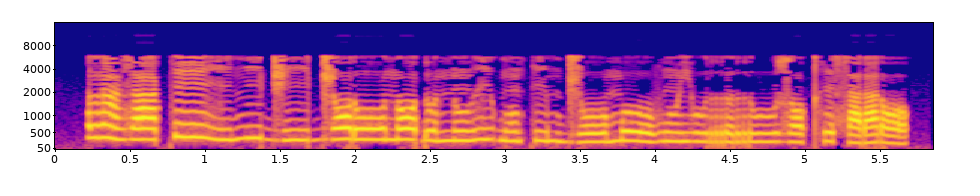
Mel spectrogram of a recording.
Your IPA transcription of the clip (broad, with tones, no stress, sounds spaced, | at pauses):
l ã˦˨ z a˨ k eː˦ ɣ i˨ ŋ i˦ d͡ʒ iː˨ d͡ʒ ɔ˦ ɾ oː˦ n ɔ˦ ɗ ʊ˨ n ũ˨ ɣ i˦ ɡʷ ũ˨ k i˨ m d͡ʒ oː˨ m oː˦˨ v ũ˦ j u˨ r ʊ˨ r uː˨ z ɔ˨ kʰ ɪ˦ s a˨ ɾ a˨˦ ɾ ɔ˨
